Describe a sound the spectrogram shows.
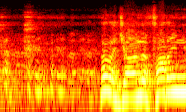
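A man sings loudly.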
